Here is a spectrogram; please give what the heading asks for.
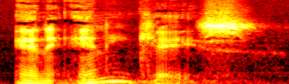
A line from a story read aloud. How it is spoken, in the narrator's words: haughtily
